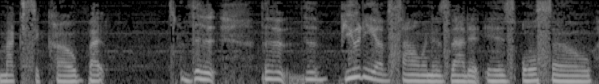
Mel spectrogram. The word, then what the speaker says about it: Samhain: And there's a lot of different pronunciations of that, so in talking with people, everyone kind of has their own twist on it, but I say Samhain, so that's where we're at today.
